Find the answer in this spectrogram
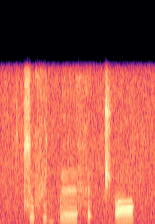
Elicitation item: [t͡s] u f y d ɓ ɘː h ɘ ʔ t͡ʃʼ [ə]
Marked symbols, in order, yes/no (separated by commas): yes, no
